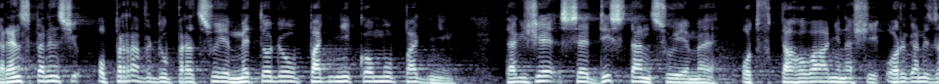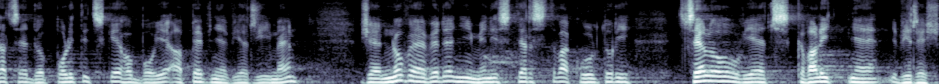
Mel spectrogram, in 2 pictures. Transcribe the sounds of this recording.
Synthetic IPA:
t̪ɾanspaɾɛnt͡sɪʔopɾavdupɾat͡sujɛmɛt̪o̞do̞wpadɲɪko̞mupadɲḭ | t̪aɡʒɛsɛdɪst̪ant͡sujɛmɛʔo̞t̪ft̪aɦo̞vaːɲiːnaʃiʔo̞ɾɡanɪzat͡sɛdo̞po̞lɪt̪ɪt͡skɛːɦo̞bo̞jɛʔapɛvɲɛvjɛr̝iːmɛ | ʒɛno̞vɛːvɛdɛɲiːmɪnɪst̪ɛɾst̪vakult̪uɾɪ | t͡sɛlo̞wvjɛt͡skvalɪt̪ɲɛvɪrɛʃɪ̥

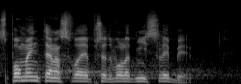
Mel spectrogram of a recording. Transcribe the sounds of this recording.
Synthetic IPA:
spo̞mɛɲt̪ɛnasvo̞jɛpr̥ɛdvo̞lɛbɲiːslɪbɪ̰

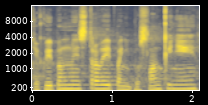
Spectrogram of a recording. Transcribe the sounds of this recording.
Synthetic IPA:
ɟɛkujɪpanumɪnɪst̪ɾovɪpaɲiːposlaŋkɪɲɪ

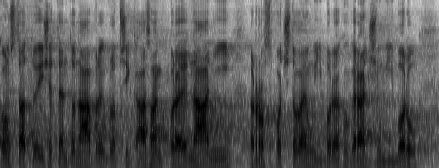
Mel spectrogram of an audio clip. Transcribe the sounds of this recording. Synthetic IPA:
ko̞nst̪at̪ujɪʒɛt̪ɛnt̪o̞naːvr̩ɣbɪlpr̝̥ɪkaːzaːnk̚pɾo̞jɛdnaːɲiː | ɾo̞spo̞t͡ʃt̪ovɛːmuviːbo̞ɾujako̞ɡaɾaɲt͡ʃɲiːmuviːbo̞ɾu

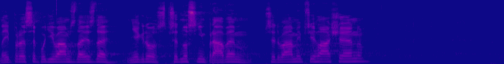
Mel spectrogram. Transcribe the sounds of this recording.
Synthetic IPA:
nɛjpr̩ɾ̩vɛsɛpo̞ɟiːvaːmzd̪ajɛzdɛɲɛɡdo̞spr̥ɛdno̞sɲiːmpɾaːvɛmpr̝̥ɛdvaːmɪpr̝̥ɪɦlaːʃɛn

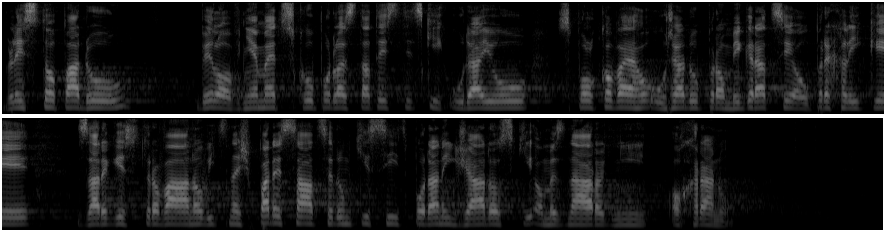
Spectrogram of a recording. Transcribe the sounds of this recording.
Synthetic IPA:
vlɪst̪o̞padu | bɪlo̞vɲɛmɛt͡skupo̞dlɛst̪at̪ɪst̪ɪt͡skiːxʔuːdajuːspo̞lko̞vɛːɦo̞ʔuːradupɾo̞mɪɡɾat͡sɪaupr̩xliːkɪ | zaɾɛɡɪst̪ɾo̞vaːno̞viːt͡snɛʃpadɛsaːt̪sɛdumcɪsiːt͡spo̞daniːɣʒaːdo̞sciːʔo̞mɛzɪnaːɾo̞dɲiːʔo̞xɾanṵ

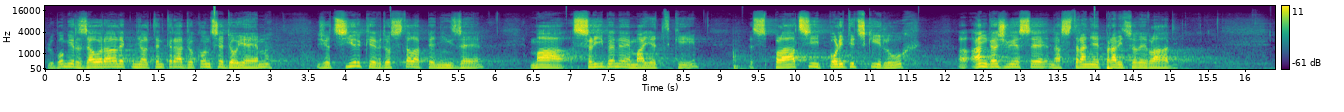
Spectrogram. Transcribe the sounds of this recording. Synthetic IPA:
lubo̞miːɾzaoɾaːlɛkmɲɛlt̪ɛŋkɾaːd̪̚do̞ko̞nt͡sɛdo̞jɛm | ʒɛt͡siːɾkɛvdo̞st̪alapɛɲiːzɛ | maːsliːbɛnɛːmajɛt̪kɪ | splaːt͡siːpo̞lɪt̪ɪt͡skiːdlux | ʔaʔaŋɡaʒujɛsɛnast̪ɾaɲɛpɾavɪt͡so̞vɛːvlaːdɪ

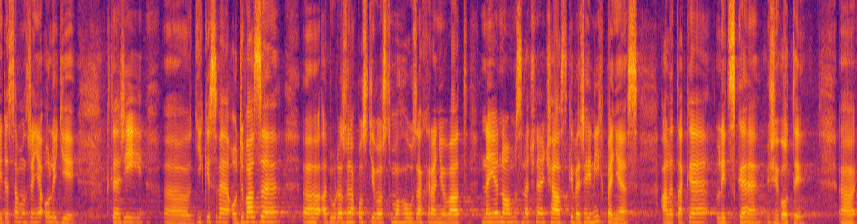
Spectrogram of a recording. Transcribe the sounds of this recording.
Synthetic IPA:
jdɛsamozr̝ɛjmɲɛʔo̞lɪɟɪ | kt̪ɛr̝iː | ɟiːkɪsvɛːʔo̞dvazɛ | ʔaduːɾazunaposcɪvo̞st̪mo̞ɦo̞wzaxɾaɲo̞vat̪ | nɛjɛno̞mznat͡ʃnɛːt͡ʃaːst̪̚kɪvɛrɛjniːxpɛɲɛs | ʔalɛt̪akɛːlɪtt͡skɛːʒɪvo̞t̪ɪ

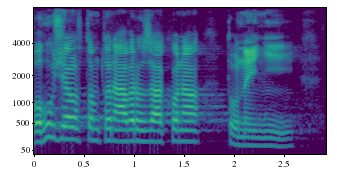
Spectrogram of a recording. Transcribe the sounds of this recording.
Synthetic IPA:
boɦuʒɛlft̪o̞mt̪onaːvr̩ɦuzaːko̞nat̪onɛɲiː

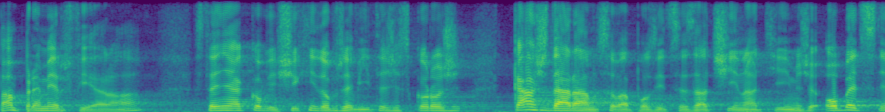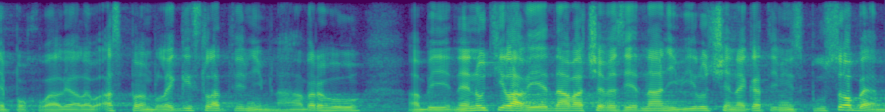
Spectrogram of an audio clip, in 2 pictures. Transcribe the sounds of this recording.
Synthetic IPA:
panpɾɛmɪɛɾfiɛɾa | st̪ɛjɲɛakɔʋifʃixɲid̪ɔbrɛʋiːt̪ɛʒɛskɔɾɔʒ | kaʒd̪aːɾaːmt͡sɔʋaːpɔzit͡sɪɛzat͡ʃiːnaciːmʒɛʔɔbɛt͡sɲɛpɔxʋaːlialɛbɔ̰ʔaspɔɲvlɛɡislat̪iːʊɲiːmnaːʋr̩ɦu | ʔa̰binɛnuːcilaʋijɛd̪naːʋat͡ʃɛʋɛzjɛd̪naːɲiːʋiːlut͡ʃɲɛnɛɡat̪iːvniːmspuːsɔbɛm

